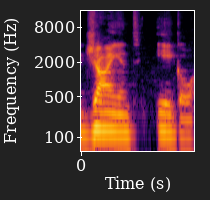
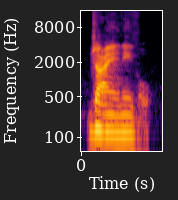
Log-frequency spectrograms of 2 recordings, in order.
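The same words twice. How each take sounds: First: It is said in a standard accent. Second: It is said in a Pennsylvania accent. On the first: "I don't say Giant Eagle" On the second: "as I say in my Pennsylvania accent"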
